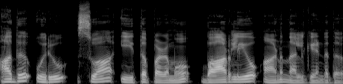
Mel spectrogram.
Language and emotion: Malayalam, neutral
